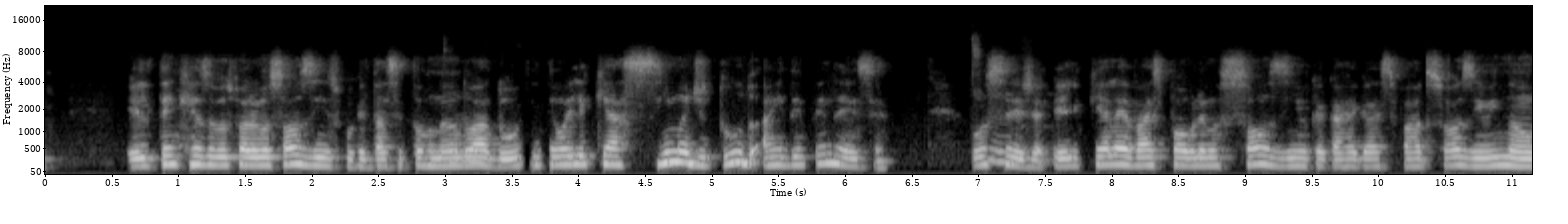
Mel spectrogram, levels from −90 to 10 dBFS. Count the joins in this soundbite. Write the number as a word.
zero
